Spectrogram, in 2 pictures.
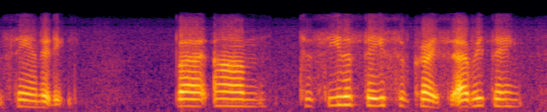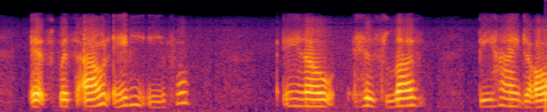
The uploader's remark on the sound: ACIM Daily Conference Call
